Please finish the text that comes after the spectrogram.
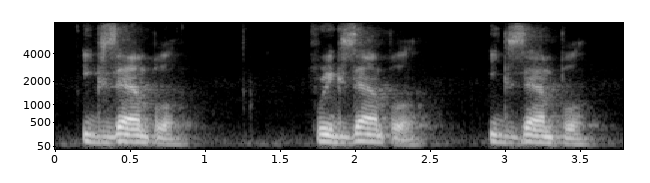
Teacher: we might find the combination of two sounds, k and s, k and s. But in this case, we have g and z.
